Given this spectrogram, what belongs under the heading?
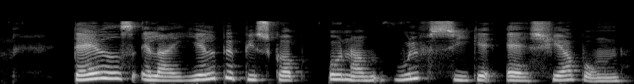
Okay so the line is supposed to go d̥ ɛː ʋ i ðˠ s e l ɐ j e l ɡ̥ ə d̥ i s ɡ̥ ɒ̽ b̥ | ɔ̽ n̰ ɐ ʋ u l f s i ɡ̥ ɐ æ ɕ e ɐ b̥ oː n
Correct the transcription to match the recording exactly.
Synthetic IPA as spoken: d̥ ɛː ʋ i ðˠ s e l ɐ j e l b̥ ə b̥ i s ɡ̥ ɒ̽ b̥ | ɔ̽ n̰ ɐ ʋ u l f s i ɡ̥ ə æ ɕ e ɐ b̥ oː n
